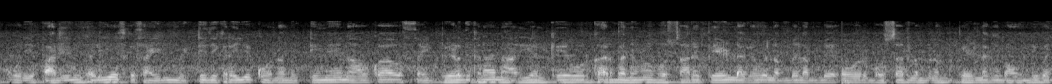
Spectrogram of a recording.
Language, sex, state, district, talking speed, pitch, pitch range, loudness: Hindi, male, Chhattisgarh, Sukma, 275 wpm, 100 Hz, 95-105 Hz, -17 LUFS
